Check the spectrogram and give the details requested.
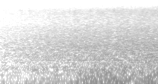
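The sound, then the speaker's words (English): Steady heavy rain patters against a window in a continuous dense hiss, swelling slightly in loudness over a few seconds, with no voices or other sounds. “We open up on black with the sound of heavy rain pattering against a window.”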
